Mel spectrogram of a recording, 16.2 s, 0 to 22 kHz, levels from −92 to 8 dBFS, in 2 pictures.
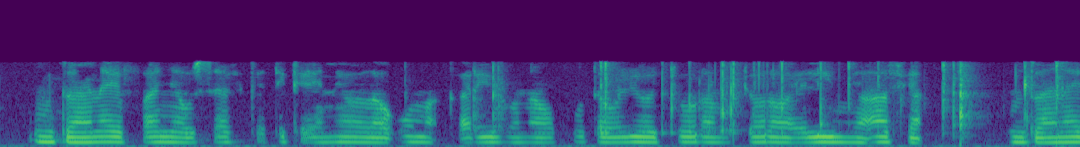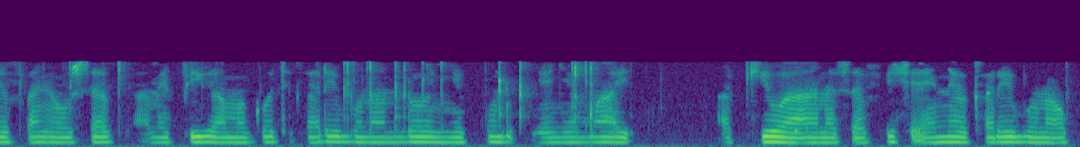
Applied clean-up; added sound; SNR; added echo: none; Crumpling, crinkling; 13 dB; none.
